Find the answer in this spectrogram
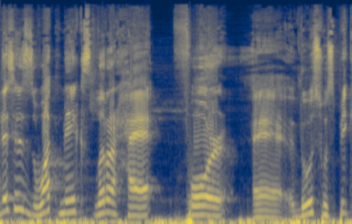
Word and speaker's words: ح: when they pronounce letter hai which is they pronounce it like letter h in english okay they pronounce it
